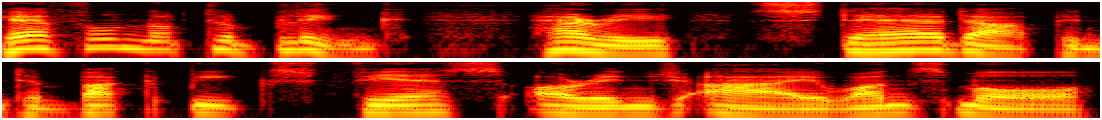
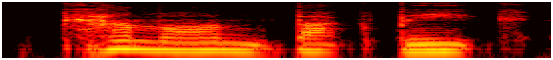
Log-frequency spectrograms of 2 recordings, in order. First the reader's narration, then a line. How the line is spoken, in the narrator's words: Harry murmured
